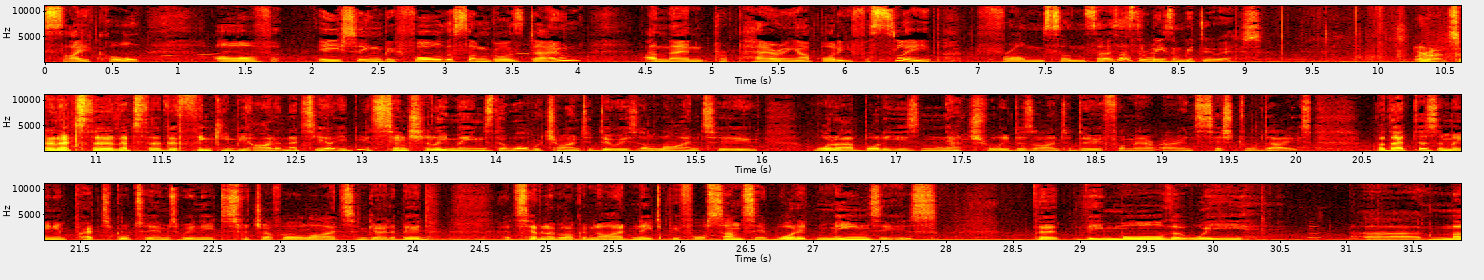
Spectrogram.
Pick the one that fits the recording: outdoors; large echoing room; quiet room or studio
outdoors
